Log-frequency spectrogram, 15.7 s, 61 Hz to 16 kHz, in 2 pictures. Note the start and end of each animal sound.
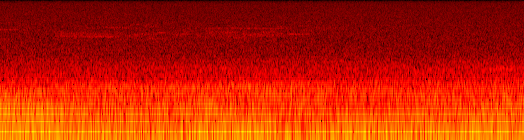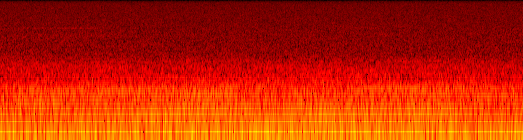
[0.00, 5.17] Winter Wren (Troglodytes hiemalis)
[3.01, 4.29] Dark-eyed Junco (Junco hyemalis)
[8.01, 9.66] Dark-eyed Junco (Junco hyemalis)

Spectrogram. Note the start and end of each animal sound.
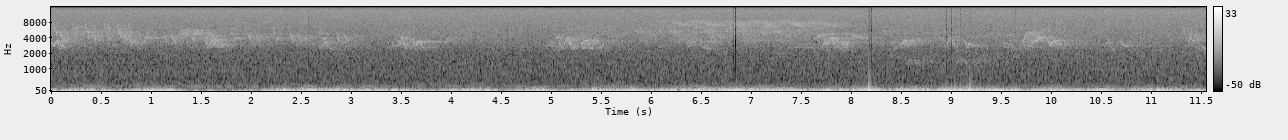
[0.00, 3.07] Ovenbird (Seiurus aurocapilla)
[0.00, 11.55] Red-eyed Vireo (Vireo olivaceus)
[5.16, 7.87] Ovenbird (Seiurus aurocapilla)
[6.06, 7.83] Black-and-white Warbler (Mniotilta varia)
[8.33, 9.52] American Crow (Corvus brachyrhynchos)

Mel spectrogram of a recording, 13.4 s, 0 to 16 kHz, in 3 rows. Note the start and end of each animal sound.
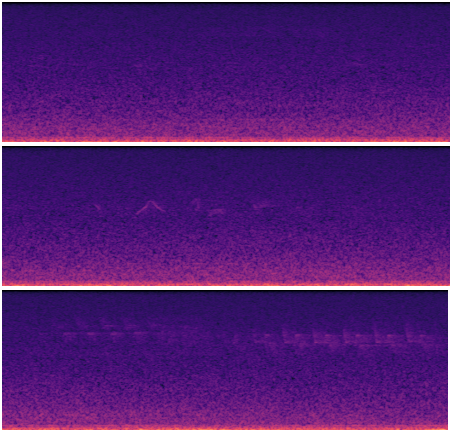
[5.15, 7.25] Scarlet Tanager (Piranga olivacea)
[9.38, 10.98] Nashville Warbler (Leiothlypis ruficapilla)
[11.39, 13.43] Ovenbird (Seiurus aurocapilla)

